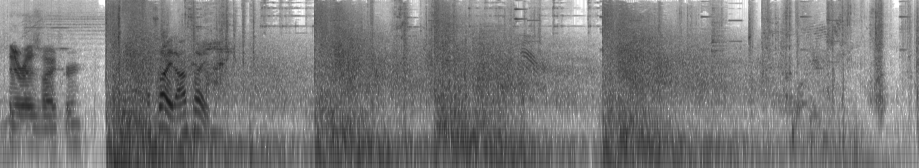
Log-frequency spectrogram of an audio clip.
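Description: A rifle fires loudly.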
